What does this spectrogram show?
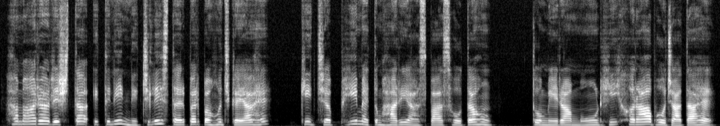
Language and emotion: Hindi, sad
